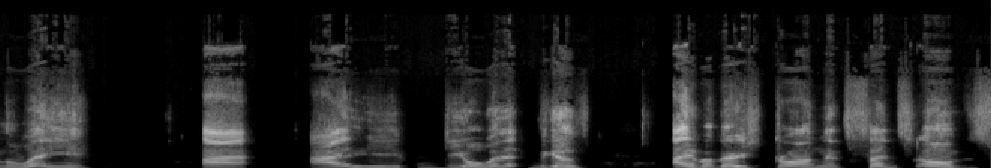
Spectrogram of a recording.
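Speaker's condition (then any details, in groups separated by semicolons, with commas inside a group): Cerebral palsy, spastic quadriplegia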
